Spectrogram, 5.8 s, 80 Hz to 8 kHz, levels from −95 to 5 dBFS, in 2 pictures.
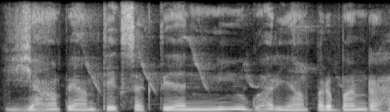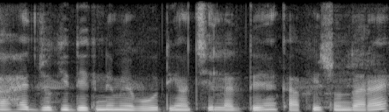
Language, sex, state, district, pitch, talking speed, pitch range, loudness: Maithili, male, Bihar, Madhepura, 140 Hz, 245 wpm, 135-145 Hz, -18 LUFS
